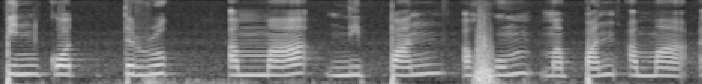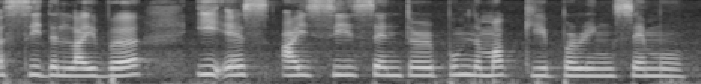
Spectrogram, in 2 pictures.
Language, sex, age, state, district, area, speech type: Manipuri, female, 18-30, Manipur, Senapati, rural, read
